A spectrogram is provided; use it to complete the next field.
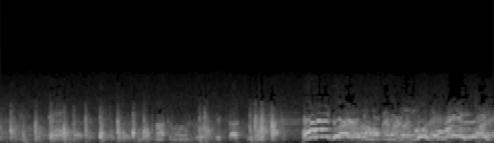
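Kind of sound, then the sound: household object, knocking on a door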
